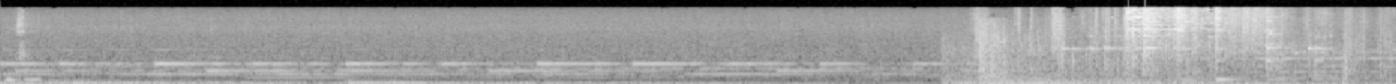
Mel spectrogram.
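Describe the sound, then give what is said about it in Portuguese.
A low rumble with steady humming tones gives way, about two-thirds through, to a sudden loud downpour: dense, crackling heavy rain that hisses and patters until the end. No one speaks. “Você toma cuidado com essa chuva.”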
